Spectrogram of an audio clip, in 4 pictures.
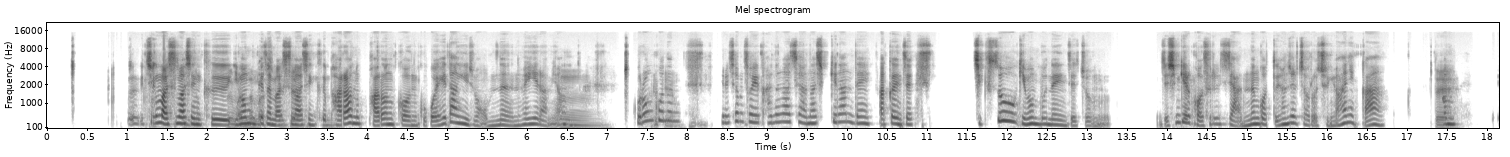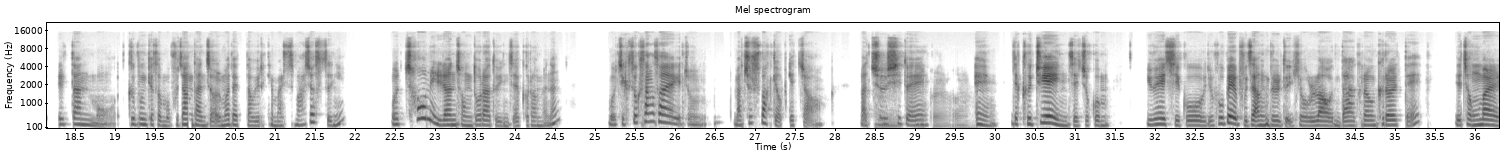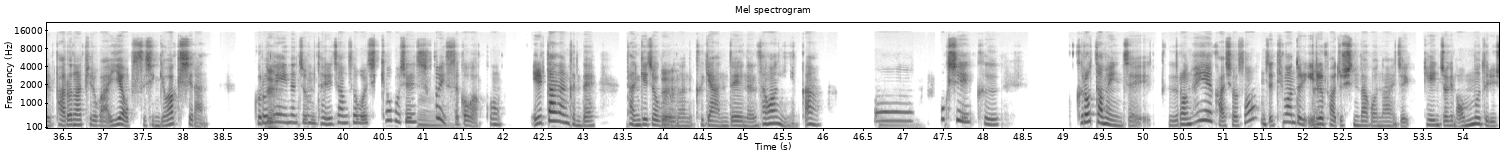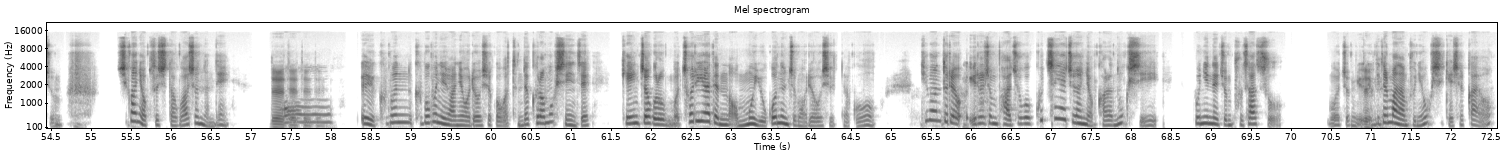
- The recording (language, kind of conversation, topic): Korean, advice, 야근과 불규칙한 일정 때문에 수면이 불규칙해졌을 때 어떻게 관리하면 좋을까요?
- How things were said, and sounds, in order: tsk; other background noise; tsk; tapping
